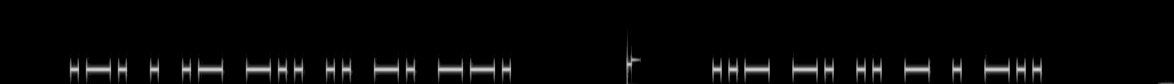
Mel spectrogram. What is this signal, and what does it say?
Morse code, heard as a keyed tone, about 15 wpm, 700 Hz. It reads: READING UNITED
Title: Sentences from Top 600 Words - New Word Drill - 15wpm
